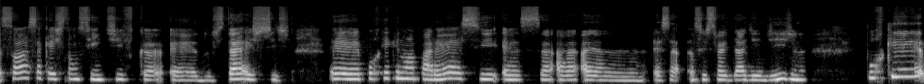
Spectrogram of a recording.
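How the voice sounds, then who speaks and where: Mellow-voiced woman explaining. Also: on the high side. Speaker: guest speaker. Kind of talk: casual explanation.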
